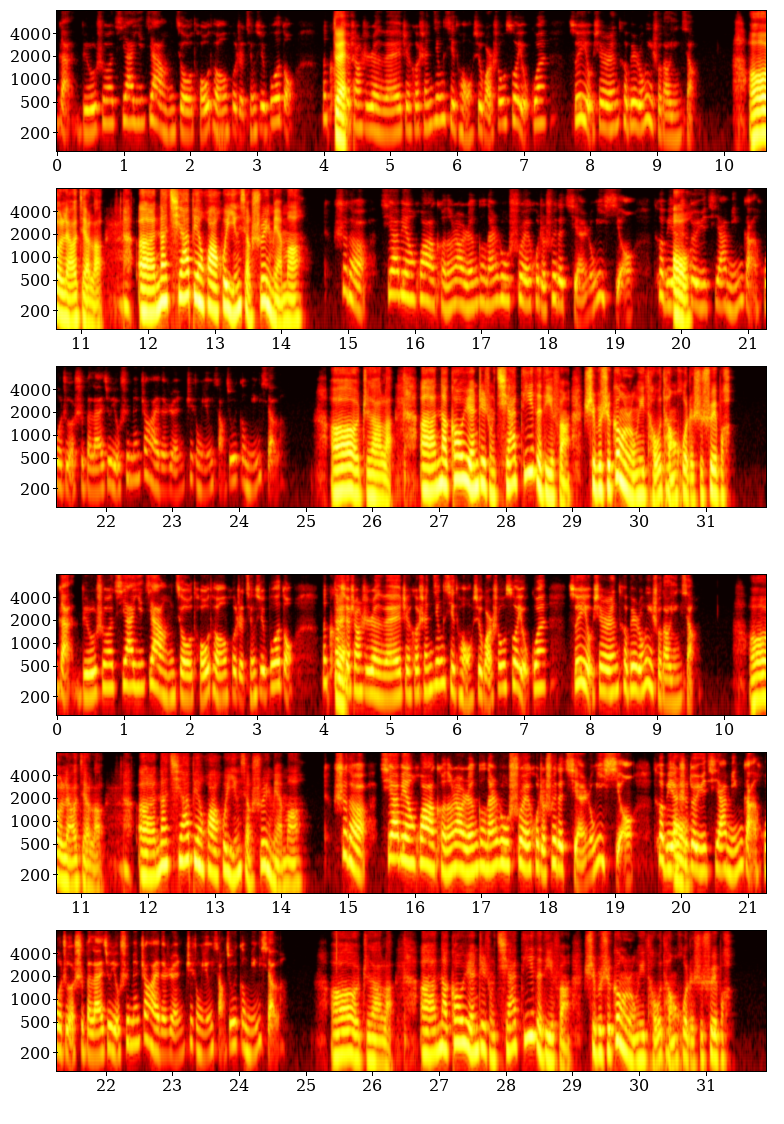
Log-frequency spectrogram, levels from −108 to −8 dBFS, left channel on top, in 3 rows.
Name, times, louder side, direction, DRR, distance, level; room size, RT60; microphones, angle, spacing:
voice 1, 0.0-3.5 4.0-7.3 7.7-9.6 14.8-19.3 19.6-24.6, right 9 dB, 80° right, 0.3 m, -32 dB
voice 2, 10.4-11.3 11.6-14.3 19.9-20.1 25.4-31.4, left 7 dB, 90° left, 0.4 m, -24 dB
6.6 x 3.3 x 5.2 m
head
